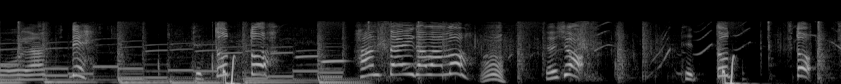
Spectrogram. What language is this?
Japanese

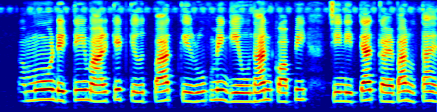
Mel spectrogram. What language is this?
Hindi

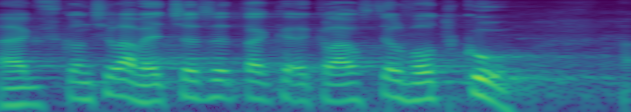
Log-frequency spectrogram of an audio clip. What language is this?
Czech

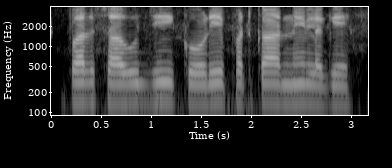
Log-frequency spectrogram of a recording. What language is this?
Hindi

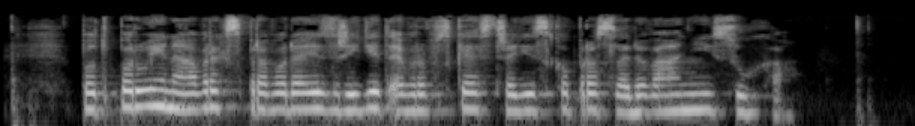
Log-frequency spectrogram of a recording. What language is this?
Czech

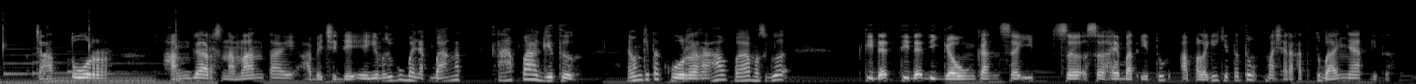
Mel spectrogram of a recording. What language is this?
Indonesian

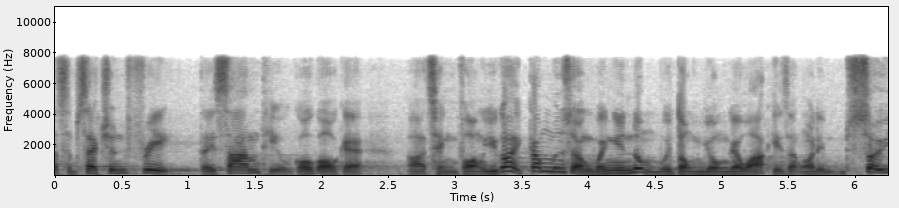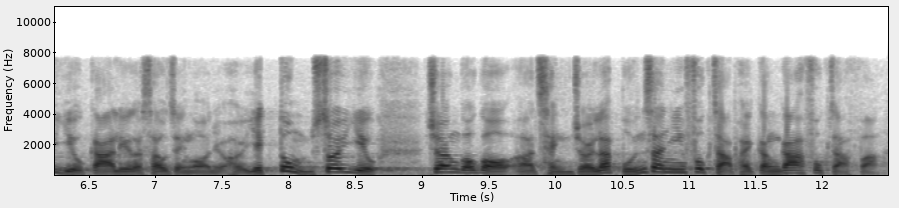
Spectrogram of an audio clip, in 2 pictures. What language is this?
Cantonese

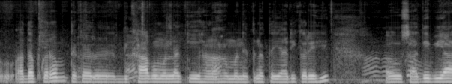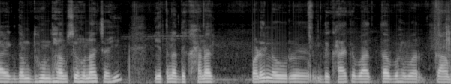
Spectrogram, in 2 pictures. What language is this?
Korwa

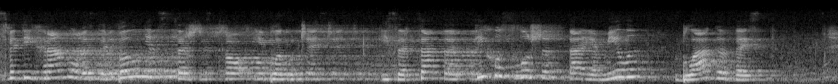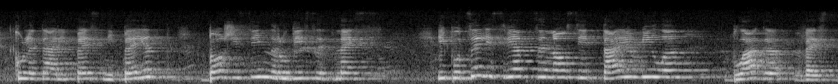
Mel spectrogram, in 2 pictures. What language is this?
Bulgarian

